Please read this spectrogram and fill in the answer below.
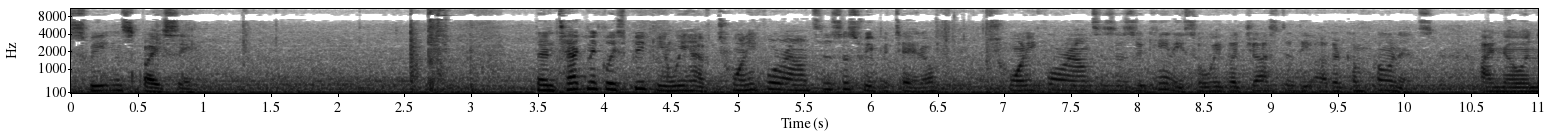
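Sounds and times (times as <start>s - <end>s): kitchen equipment hum: 0.0s - 11.0s.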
